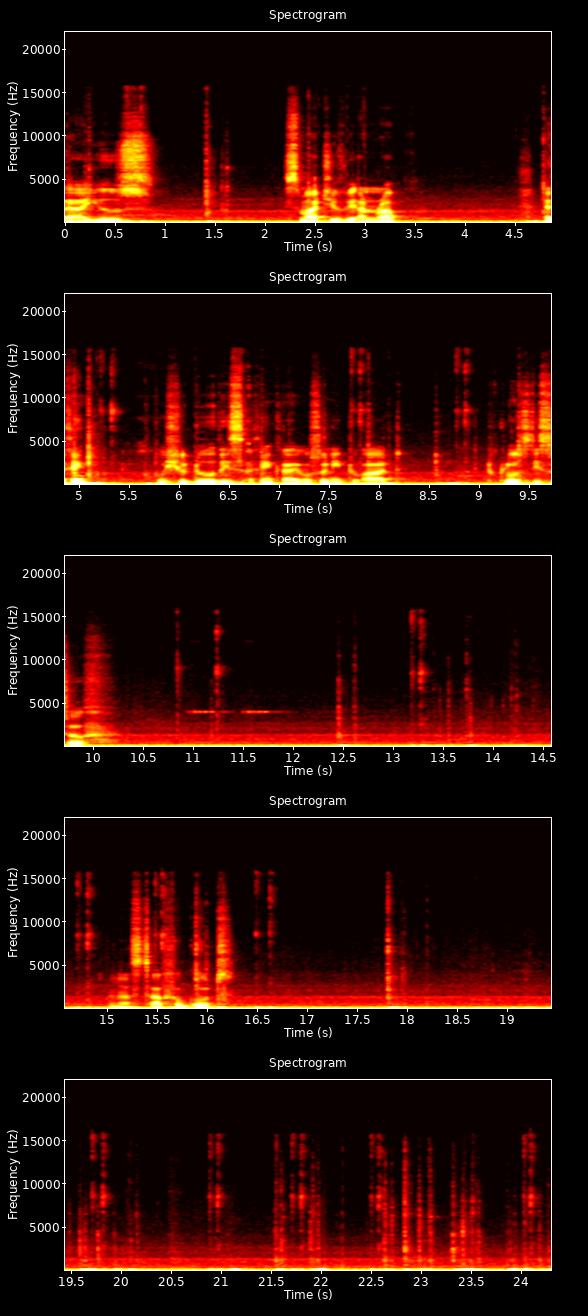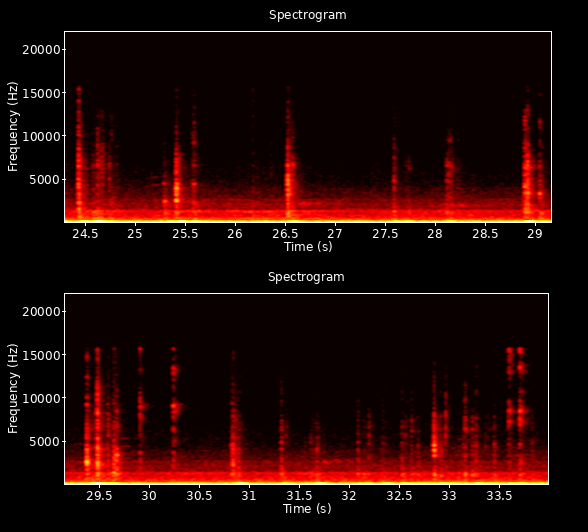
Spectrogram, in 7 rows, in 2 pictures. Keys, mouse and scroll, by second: 0.7 right click, 5.0 Tab, 6.6 click, 7.0 Tab, 7.8 alt+click, 10.6 scroll up 1, 12.5 2, 13.5 click, 13.8 `, 14.9 click, 15.6 shift+click, 16.6 right click, 18.3 f, 19.8 alt+click, 21.1 click, 22.6 shift+click, 23.0 f, 23.5 ctrl+z, 24.1 shift+click, 24.8 f, 25.6 ctrl+z, 26.6 z, 29.0 f, 29.6 alt+a, 31.0 `, 33.7 3, 33.7 click.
